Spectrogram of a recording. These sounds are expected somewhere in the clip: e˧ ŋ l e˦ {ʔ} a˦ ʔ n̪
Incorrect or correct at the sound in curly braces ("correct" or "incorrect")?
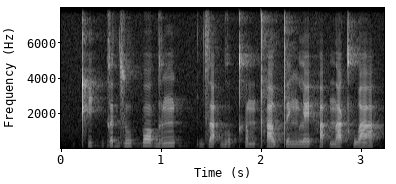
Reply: incorrect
